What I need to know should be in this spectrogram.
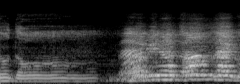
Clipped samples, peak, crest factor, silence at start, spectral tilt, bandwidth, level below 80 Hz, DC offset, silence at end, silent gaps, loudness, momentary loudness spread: under 0.1%; -2 dBFS; 18 dB; 0 s; -3.5 dB/octave; 12.5 kHz; -66 dBFS; under 0.1%; 0 s; none; -19 LUFS; 18 LU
